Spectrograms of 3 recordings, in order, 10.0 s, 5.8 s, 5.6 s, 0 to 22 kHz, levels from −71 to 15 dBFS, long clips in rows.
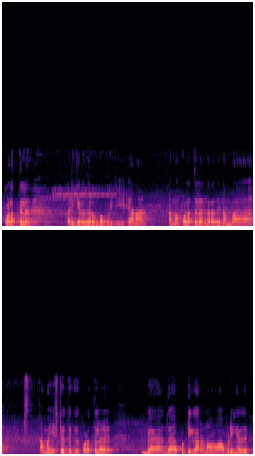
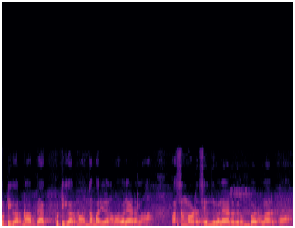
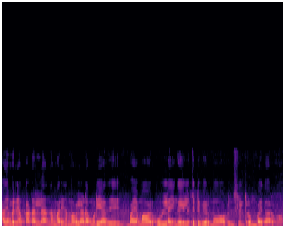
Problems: constant background noise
